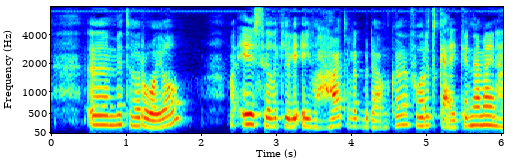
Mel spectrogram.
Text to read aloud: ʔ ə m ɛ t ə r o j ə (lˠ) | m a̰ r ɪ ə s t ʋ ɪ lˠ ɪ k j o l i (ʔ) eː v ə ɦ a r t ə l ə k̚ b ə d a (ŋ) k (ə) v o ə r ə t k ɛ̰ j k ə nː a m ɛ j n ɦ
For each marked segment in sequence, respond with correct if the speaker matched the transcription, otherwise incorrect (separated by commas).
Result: correct, correct, correct, correct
